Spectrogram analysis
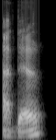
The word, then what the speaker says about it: Abel: Sorry, I'm just going to ask, is it Abel or Abel? Abel, it's good. Because in French it's Abel.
